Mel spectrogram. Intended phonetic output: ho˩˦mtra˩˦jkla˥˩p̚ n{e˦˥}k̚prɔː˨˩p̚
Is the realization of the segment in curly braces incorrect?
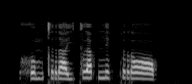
no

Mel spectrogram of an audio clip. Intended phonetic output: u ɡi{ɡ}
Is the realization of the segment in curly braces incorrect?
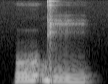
yes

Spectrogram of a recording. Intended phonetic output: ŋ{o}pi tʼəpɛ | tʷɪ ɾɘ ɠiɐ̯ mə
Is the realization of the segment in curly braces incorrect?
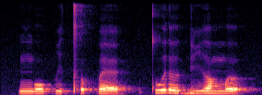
no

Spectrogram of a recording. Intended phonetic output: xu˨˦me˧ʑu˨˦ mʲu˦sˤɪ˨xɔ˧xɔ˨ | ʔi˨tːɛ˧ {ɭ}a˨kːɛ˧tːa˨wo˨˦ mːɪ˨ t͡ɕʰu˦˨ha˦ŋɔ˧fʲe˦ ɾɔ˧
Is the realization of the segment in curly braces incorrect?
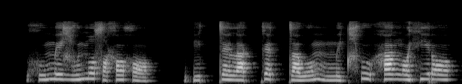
yes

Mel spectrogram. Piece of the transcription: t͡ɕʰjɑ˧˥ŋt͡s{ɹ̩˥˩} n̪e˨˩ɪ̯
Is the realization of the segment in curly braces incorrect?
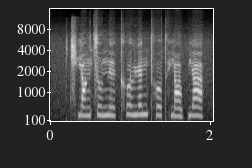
yes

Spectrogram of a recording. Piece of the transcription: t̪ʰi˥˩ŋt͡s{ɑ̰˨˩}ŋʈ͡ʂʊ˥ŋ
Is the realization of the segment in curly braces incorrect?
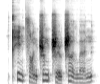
no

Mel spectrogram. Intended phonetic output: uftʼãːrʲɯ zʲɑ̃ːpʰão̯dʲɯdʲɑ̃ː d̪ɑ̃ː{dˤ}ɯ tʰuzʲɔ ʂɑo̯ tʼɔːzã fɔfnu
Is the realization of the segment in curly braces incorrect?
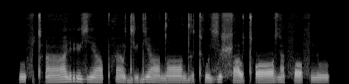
yes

